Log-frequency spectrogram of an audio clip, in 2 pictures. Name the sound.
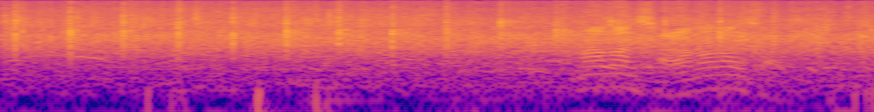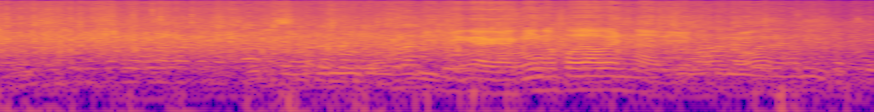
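crowd applause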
